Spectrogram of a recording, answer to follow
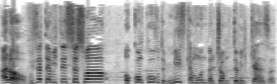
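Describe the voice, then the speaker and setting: A high-pitched man with big pitch swings talks fairly quickly while conducting live red-carpet interviews at a beauty pageant gala for a web channel. He stays upbeat and formal and repeats announcements in the crowded hall, captured in muffled lo-fi audio.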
